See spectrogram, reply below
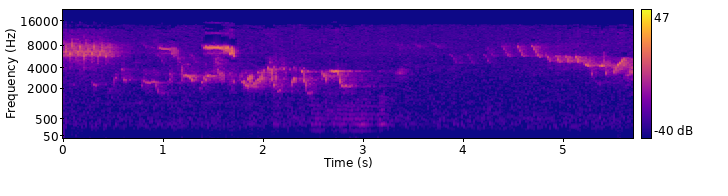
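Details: Forest nightingale song of fast, varied phrases: sliding whistles, a sharp rattling burst, a low purring trill in the middle, then rising and falling high notes, with more birdsong in the background.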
